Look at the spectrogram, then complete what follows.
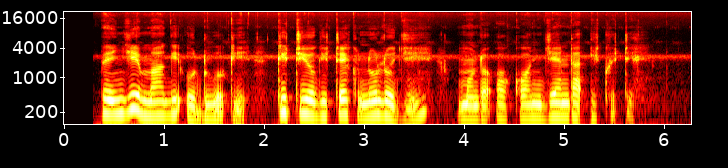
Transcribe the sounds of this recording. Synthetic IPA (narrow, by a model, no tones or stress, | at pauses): peɲd͡ʒɪmaɡɪʔodwo̰kḭkitioɡitɛknolod͡ʒimɔndɔ̰ʔɔkɔɲd͡ʒɛndaʔikwiti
